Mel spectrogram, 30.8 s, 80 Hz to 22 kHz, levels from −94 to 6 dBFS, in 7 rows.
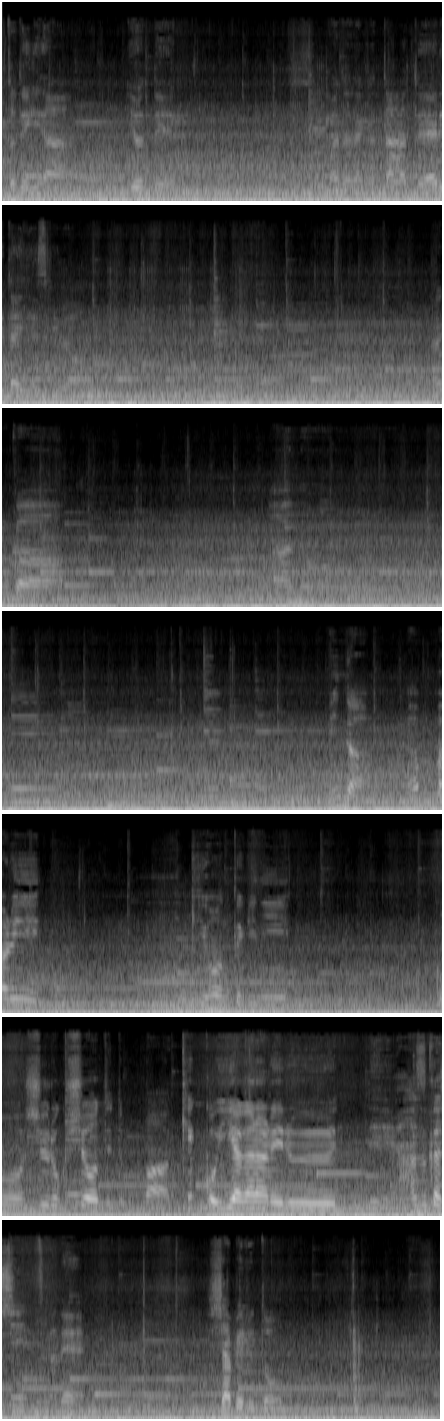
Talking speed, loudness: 140 characters per minute, -21 LUFS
